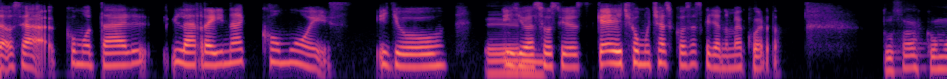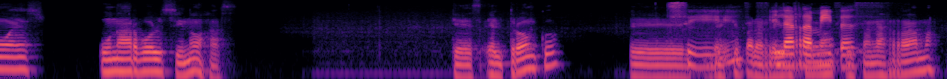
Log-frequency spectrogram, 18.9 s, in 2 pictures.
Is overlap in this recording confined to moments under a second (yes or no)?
no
